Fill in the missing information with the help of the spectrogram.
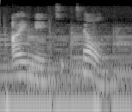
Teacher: The H sound disappeared. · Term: elision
